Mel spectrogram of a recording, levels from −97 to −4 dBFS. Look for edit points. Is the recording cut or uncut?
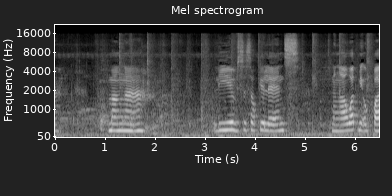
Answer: uncut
